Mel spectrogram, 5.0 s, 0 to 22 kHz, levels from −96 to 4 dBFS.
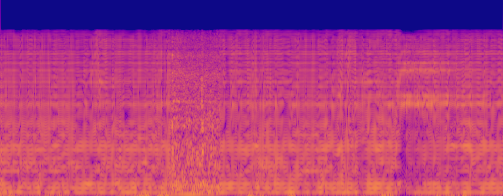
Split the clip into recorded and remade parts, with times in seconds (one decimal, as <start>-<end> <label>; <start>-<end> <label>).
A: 0.0-1.7 remade; 1.7-2.2 recorded; 2.2-5.0 remade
